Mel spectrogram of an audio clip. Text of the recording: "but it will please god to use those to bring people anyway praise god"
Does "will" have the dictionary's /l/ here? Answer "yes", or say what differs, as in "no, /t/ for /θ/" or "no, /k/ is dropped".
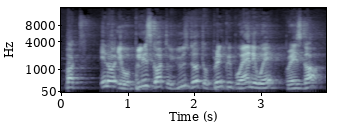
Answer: no, /w/ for /l/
